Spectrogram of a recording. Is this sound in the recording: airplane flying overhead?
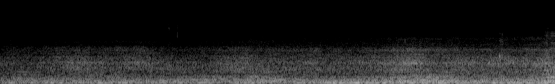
yes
